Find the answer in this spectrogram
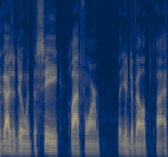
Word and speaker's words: CI: You got a product called C, CI, it's labeled C and an I called C, pronounced C.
